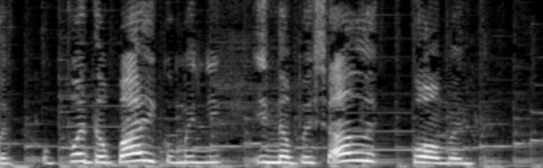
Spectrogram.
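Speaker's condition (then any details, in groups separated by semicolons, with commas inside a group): Cerebral palsy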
